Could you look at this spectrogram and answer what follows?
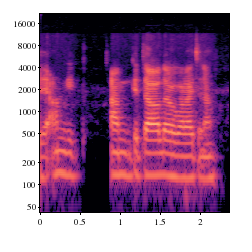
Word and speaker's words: amygdala: And that's to do with something with I never know how to say that, amygdala, or I don't know. How do you say it, Greg? Amygdala.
